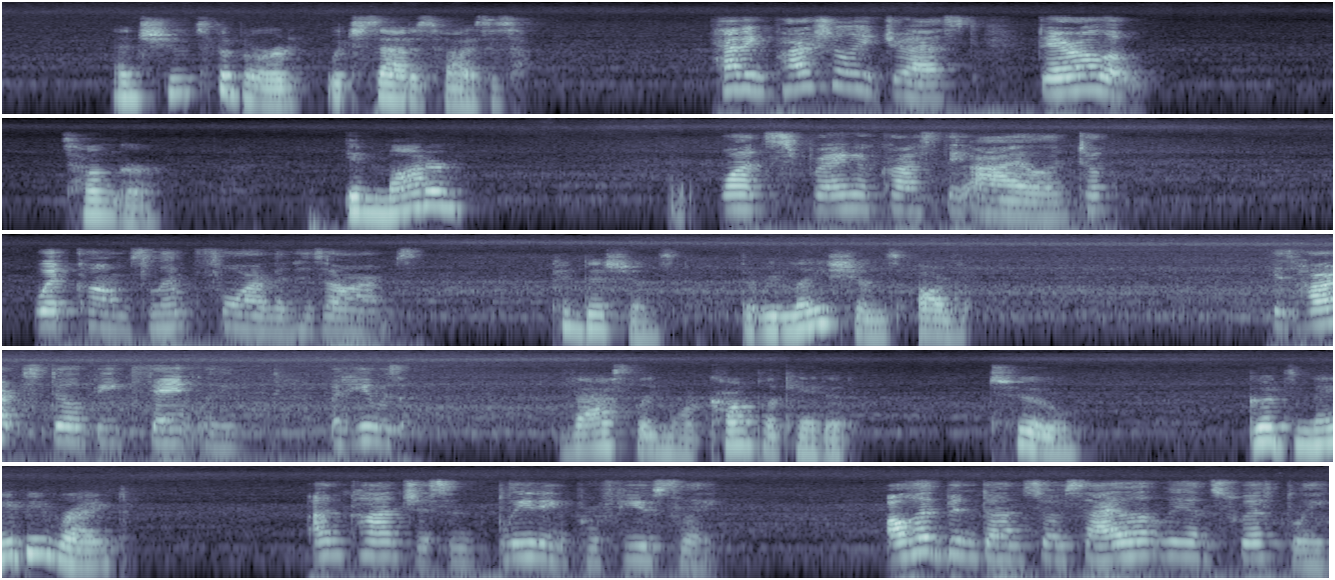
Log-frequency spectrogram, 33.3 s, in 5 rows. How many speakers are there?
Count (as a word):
two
